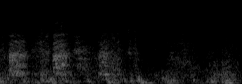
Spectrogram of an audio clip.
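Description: Husky-type dogs at play, making a string of short, noisy dog sounds, a few bursts a second.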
